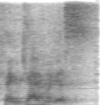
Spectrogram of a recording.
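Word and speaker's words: Kancamagus: This person, I've heard somebody tell me that his name was actually pronounced Kankamagus, but however we pronounce his name, he was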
